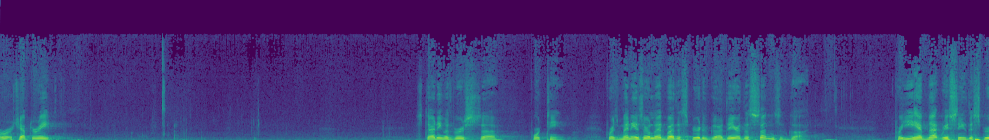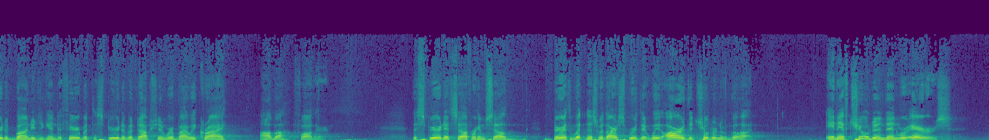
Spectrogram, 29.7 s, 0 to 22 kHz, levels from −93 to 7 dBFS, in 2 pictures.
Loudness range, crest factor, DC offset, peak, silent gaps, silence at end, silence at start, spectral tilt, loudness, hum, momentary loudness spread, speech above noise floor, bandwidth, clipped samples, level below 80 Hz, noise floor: 8 LU; 18 dB; under 0.1%; 0 dBFS; none; 0.6 s; 0 s; -6.5 dB/octave; -17 LUFS; none; 13 LU; 39 dB; 16.5 kHz; under 0.1%; -28 dBFS; -55 dBFS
